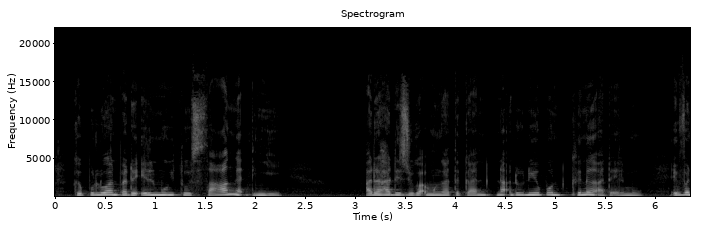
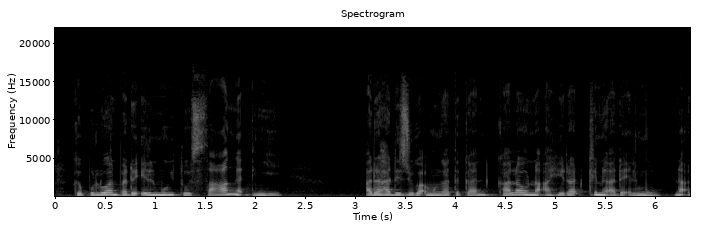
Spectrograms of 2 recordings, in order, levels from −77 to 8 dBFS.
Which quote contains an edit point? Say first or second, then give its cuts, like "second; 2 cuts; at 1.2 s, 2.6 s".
first; 1 cut; at 4.4 s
